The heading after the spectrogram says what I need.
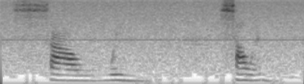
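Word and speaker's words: Samhain: origins in the ancient Celtic Festival known as sanh however it is pronounced sa sa it's spelled s a m h i no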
